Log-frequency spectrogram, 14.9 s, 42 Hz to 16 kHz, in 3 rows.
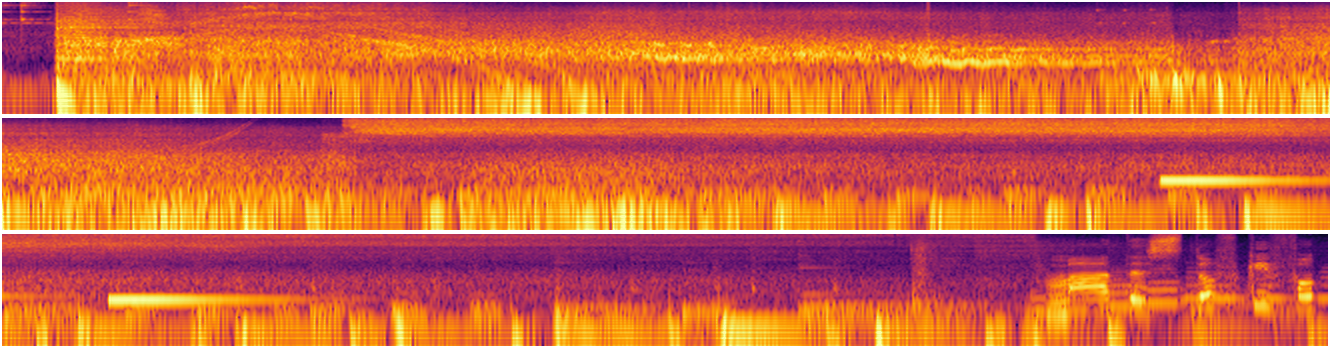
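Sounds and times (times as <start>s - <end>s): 
time machine car skidding with loud tire screech: 0.3s - 7.6s
sharp high hiss: 6.3s - 13.9s
brief electronic beeps and pulsing tones: 9.3s - 11.6s
speech: 14.2s - 14.9s.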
